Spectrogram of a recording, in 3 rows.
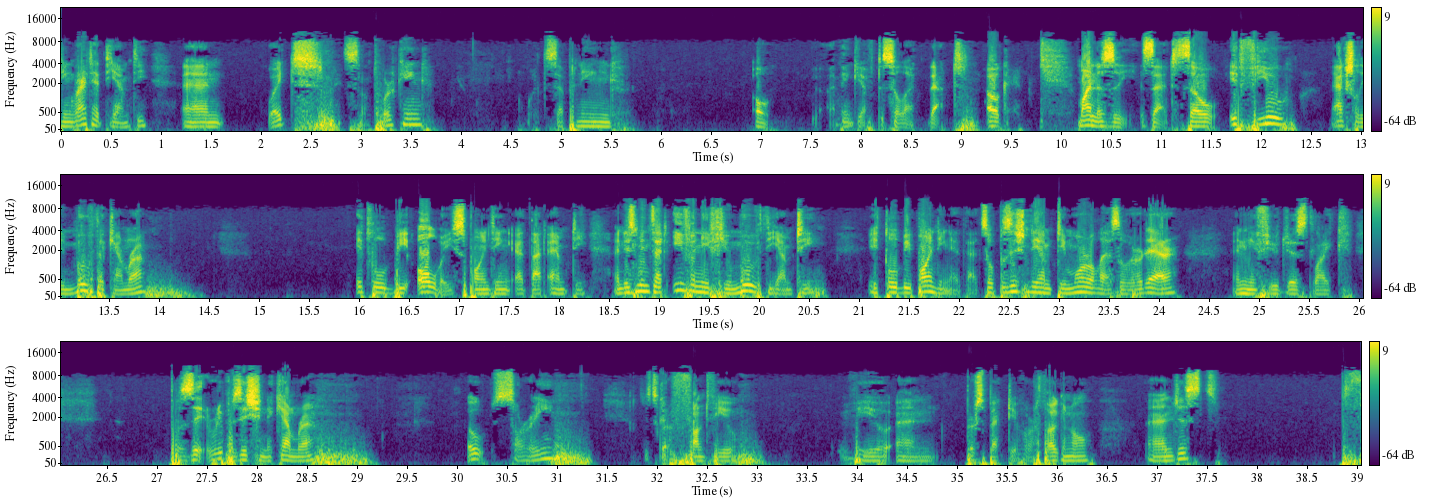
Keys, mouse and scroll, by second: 0.3 g, 2.3 right click, 4.6 middle click, 5.0-6.4 scroll down 4, 5.9 g, 7.0 right click, 8.2 click, 8.9 g, 12.4 right click, 13.4 click, 14.5 click, 16.0 g, 18.3 right click, 19.0 right click, 19.7 right click, 20.4 g, 23.7 click, 24.4 right click, 27.6 alt+g, 30.3 right click, 31.2 click, 32.8 scroll down 1, 34.0 click, 35.4-36.0 scroll up 3, 36.0 g.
